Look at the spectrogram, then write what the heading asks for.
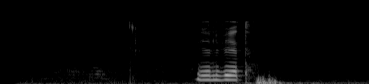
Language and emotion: Russian, neutral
